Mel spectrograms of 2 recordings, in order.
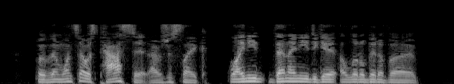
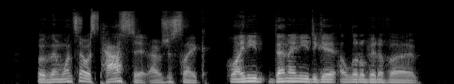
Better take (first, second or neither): second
